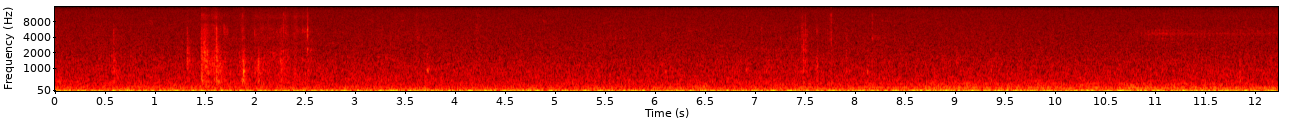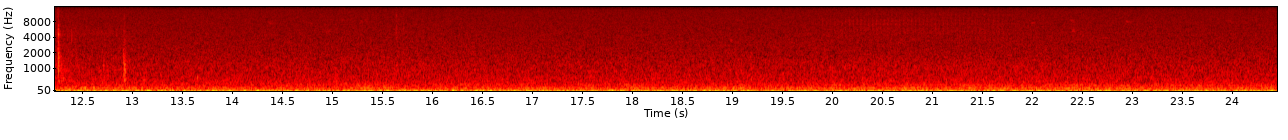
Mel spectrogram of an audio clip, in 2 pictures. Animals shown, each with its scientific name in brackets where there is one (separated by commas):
Red Squirrel (Tamiasciurus hudsonicus)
